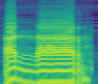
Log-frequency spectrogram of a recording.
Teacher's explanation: ketika ro didahulu sebelumnya fathah maka dibaca tebal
